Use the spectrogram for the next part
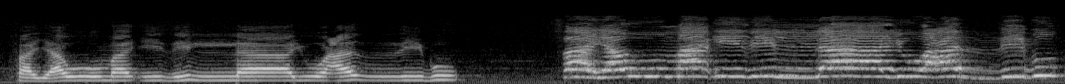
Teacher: یہاں ادغام بغیر غنہ ہوگا، ذال کی تنوین لام سے، یعنی ذال کی ایک زیر پڑھیں گے، نون کی آواز نہیں نکلے گی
